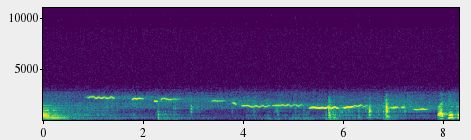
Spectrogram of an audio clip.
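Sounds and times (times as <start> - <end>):
person whistling a wavering melody: 0.9 - 2.8, 3.3 - 7.9.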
